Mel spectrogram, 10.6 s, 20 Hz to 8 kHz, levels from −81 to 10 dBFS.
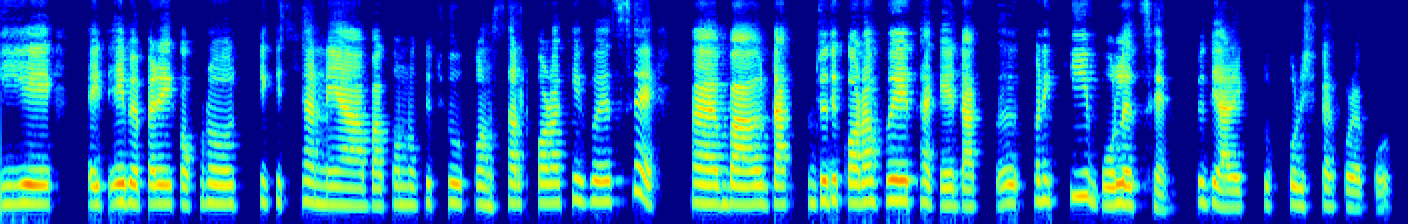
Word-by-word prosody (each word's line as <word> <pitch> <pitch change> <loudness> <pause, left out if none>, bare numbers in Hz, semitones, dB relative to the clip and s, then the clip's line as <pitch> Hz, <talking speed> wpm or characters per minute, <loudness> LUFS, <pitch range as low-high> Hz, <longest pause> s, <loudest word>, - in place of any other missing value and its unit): গিয়ে 210 +1 +3 0.4
এ - - +4 0.2
এই 220 - +6
ব্যাপারে 210 0 +4 0.2
কখনো 210 +2 -5 0.3
চিকিৎসা 230 +1 -5
নেয়া 195 -1 +4
বা 190 - -1
কোনো 200 -1 -7
কিছু 220 +1 -9 0.2
consult 205 +2 -4
করা 215 0 +1
কি 250 - -4
হয়েছে? 235 +7 -1 0.4
অ্যা 215 - +6 0.2
বা 200 - +9 0.3
ডাক্তা 205 0 +1
যদি 245 +1 +4
করা 220 +1 +4
হয়ে 240 -1 +7
থাকে 195 -4 -1
ডাক 180 0 +3 0.2
এ - - -2 0.2
মানে 240 +1 -3
কী 285 0 -2 0.2
বলেছে? 200 -3 +2 0.3
যদি 225 0 -5
আরেকটু 175 +2 -2 0.2
পরিষ্কার 190 -1 -6
করে 170 -2 -3
বল 475 0 -12
210 Hz, 175 wpm, -21 LUFS, 200-230 Hz, 0.4 s, বা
